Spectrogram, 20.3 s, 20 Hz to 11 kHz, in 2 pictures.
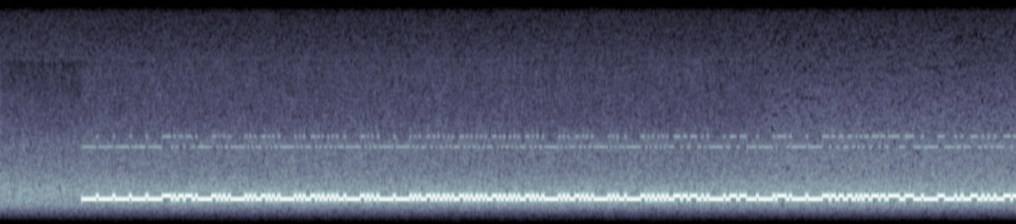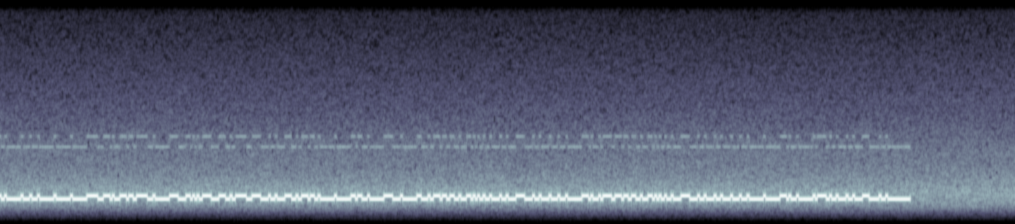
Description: RTTY (45.45 baud, 170 Hz shift), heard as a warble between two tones, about 1360 Hz centre. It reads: RYRYRYRYRYRYRYRYRYRY NAME IS TOM, QTH TORONTO, LOC PR91HE PR91HE.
